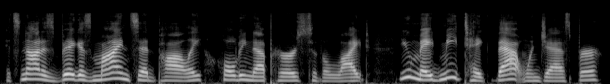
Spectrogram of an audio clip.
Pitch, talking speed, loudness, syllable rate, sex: 200 Hz, 205 wpm, -20 LUFS, 4.6 syllables/s, female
